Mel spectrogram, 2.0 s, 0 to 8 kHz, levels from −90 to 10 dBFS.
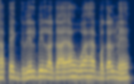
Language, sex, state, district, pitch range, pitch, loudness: Hindi, male, Jharkhand, Garhwa, 155-175 Hz, 160 Hz, -10 LUFS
